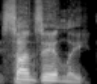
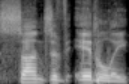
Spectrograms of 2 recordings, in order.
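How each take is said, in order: First: The name is run together as one word. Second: The name is said as three separate words. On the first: The speaker calls it right. "It's all one word" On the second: The speaker calls it wrong. "It's not Sons of Italy"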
